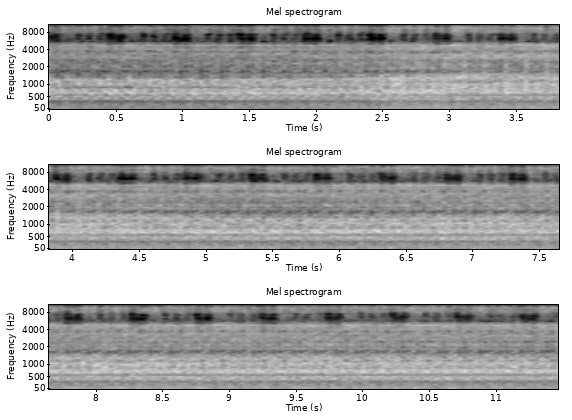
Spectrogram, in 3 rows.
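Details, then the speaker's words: Maxus V90 diesel van that smoked with oil everywhere: steady even idle with a regular clatter of about two beats a second, no knocks or misses; earlier noise was just oil on the belt, engine healthy. "it's ticking over ticks over brilliant there's nothing wrong with this engine that's just oil on the Bel"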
